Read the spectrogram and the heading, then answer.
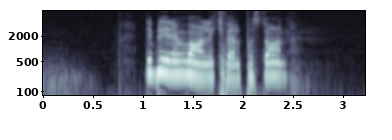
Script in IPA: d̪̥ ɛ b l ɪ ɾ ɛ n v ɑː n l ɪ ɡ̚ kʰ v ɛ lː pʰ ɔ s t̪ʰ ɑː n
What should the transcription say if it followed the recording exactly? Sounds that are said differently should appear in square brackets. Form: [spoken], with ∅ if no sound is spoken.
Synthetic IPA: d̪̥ ɛ b l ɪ ɾ ɛ n v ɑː n l ɪ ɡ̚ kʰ v ɛ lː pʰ ɔ s [t̪] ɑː n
